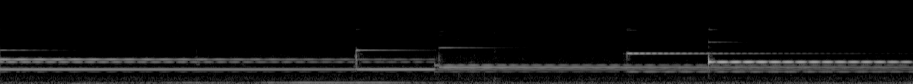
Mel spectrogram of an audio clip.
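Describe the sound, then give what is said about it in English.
Meditation bells struck several times, each clear tone ringing out and overlapping the last, sustaining with a gentle shimmering pulse; no talking, just the resonant bells. “Just as there can be space between the bells where there's a moment of silence and you are aware of the silence”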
